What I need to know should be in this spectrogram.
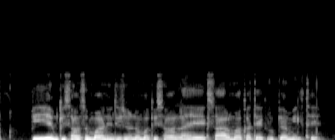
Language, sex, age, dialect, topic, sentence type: Chhattisgarhi, male, 18-24, Western/Budati/Khatahi, agriculture, question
